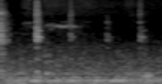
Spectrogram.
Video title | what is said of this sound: METAL MONDAYS LIVE | because it's so thin, the sound of the metal when you tap it, even though I know it's not, it it sounds like tin or something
